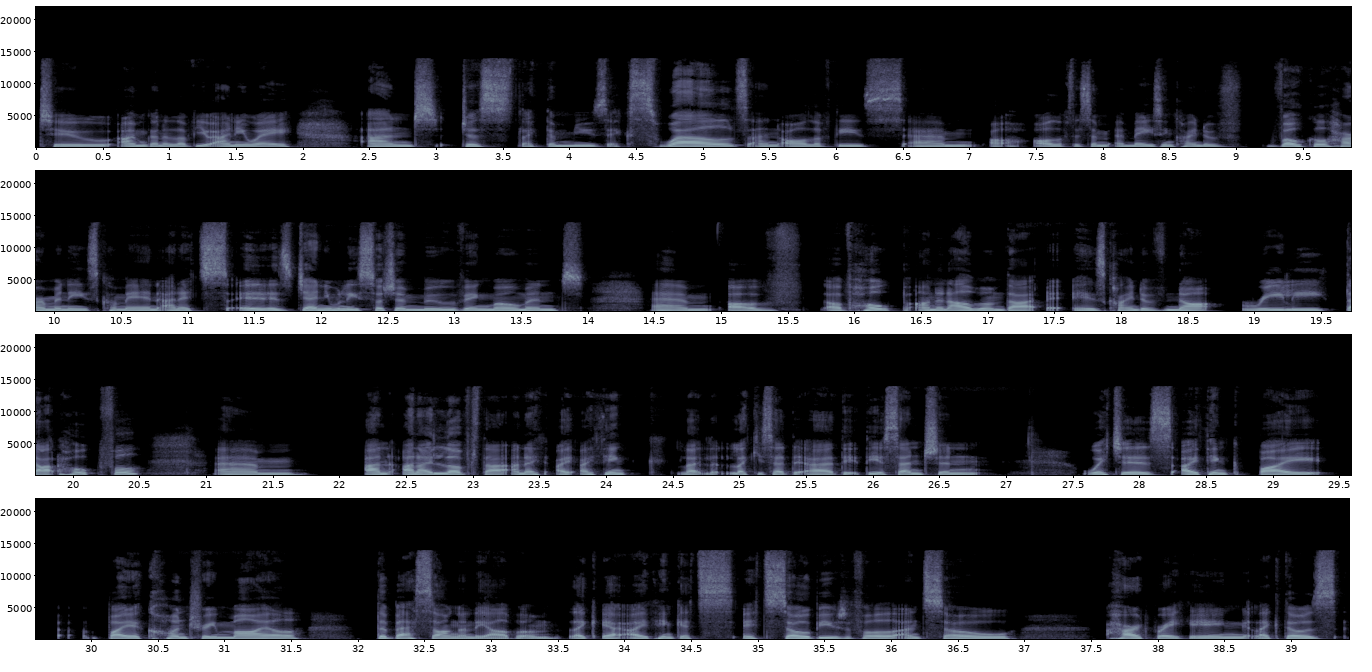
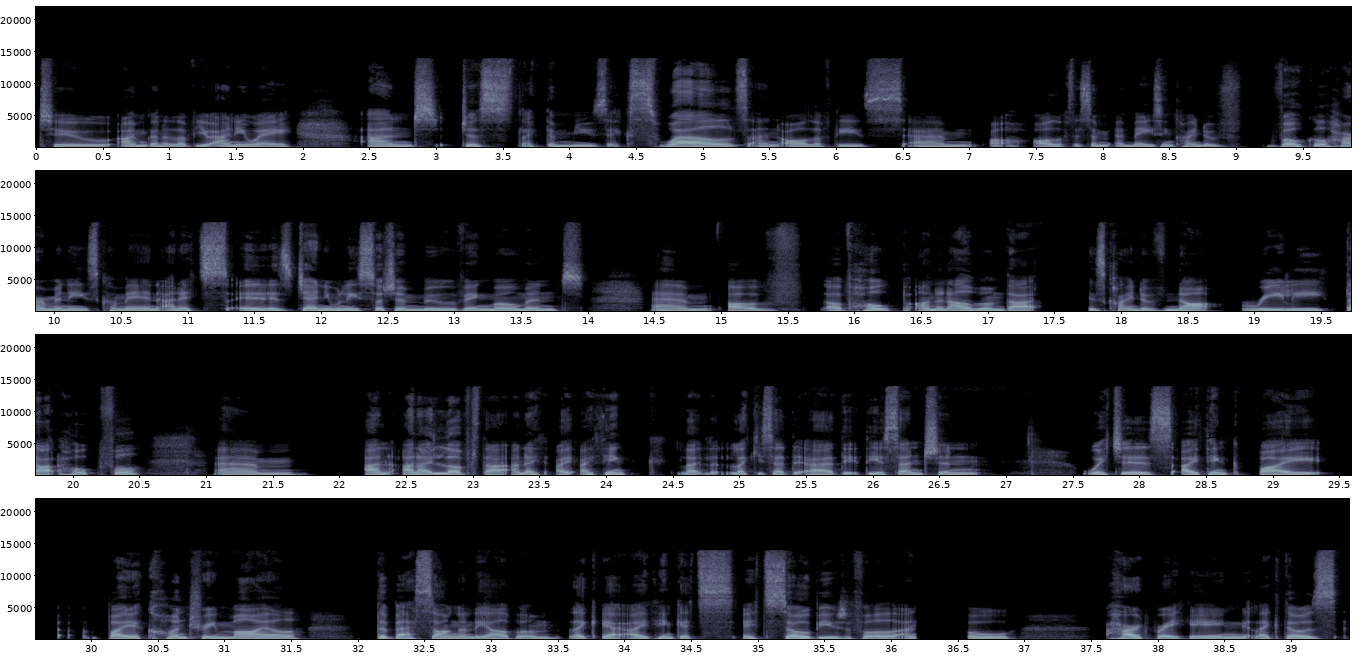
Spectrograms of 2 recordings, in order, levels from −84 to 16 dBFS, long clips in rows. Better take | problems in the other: first | audio cutting out; at 17 s and at 36 s

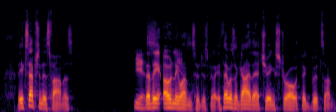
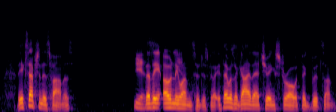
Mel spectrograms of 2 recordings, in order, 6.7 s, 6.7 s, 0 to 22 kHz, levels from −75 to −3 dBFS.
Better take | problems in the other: first | muffled; slightly; fading above 4 kHz

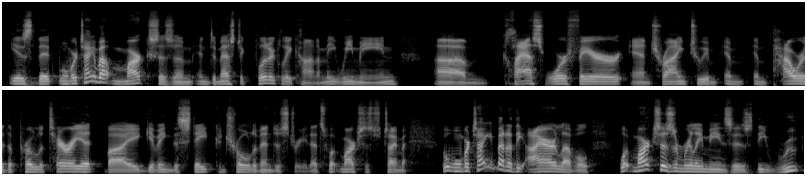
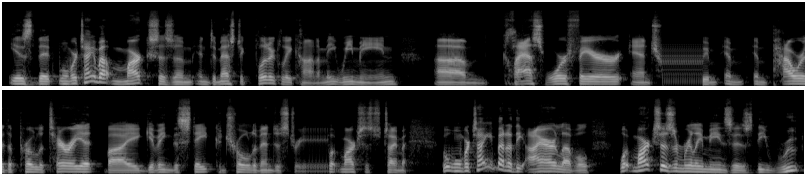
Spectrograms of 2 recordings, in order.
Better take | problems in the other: first | audio freezing; at 6.5 s and at 11 s

